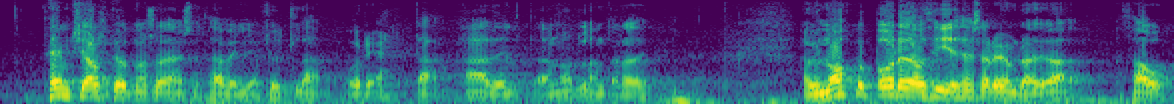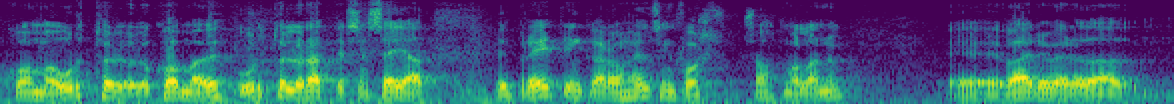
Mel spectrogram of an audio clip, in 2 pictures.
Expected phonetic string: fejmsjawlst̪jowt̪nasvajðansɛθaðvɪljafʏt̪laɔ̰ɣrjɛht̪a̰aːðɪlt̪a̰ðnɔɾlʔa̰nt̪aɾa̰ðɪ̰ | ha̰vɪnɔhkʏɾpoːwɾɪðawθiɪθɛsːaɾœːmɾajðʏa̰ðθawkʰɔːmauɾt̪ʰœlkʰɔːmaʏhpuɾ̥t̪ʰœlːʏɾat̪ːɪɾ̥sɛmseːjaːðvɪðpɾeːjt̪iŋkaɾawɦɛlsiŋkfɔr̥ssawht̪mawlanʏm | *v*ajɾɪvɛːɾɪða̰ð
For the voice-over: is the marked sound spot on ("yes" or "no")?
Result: yes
